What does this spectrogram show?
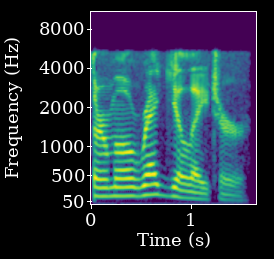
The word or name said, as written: thermoregulator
